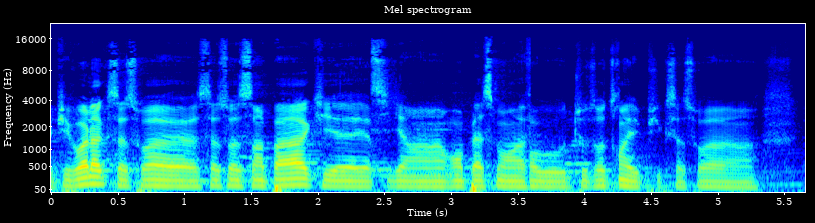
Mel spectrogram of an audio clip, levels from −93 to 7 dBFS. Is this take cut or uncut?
cut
